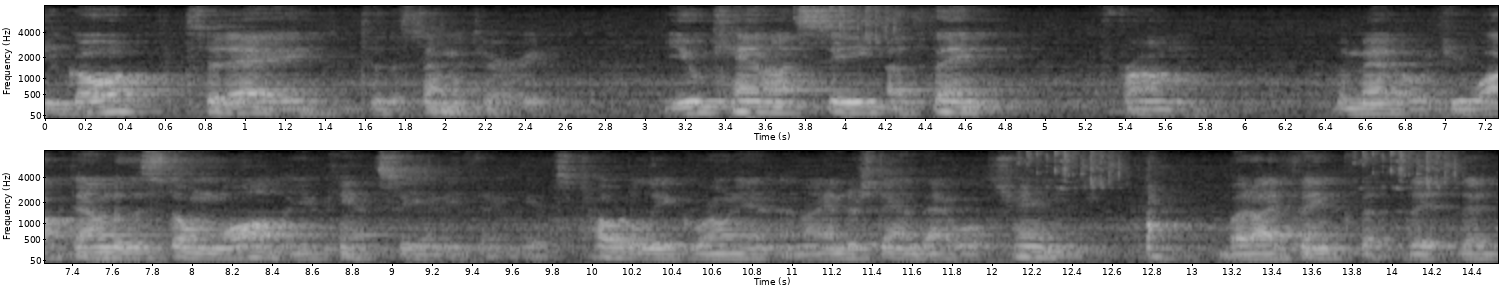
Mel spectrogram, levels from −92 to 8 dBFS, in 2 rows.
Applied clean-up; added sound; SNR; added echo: none; Bird vocalization, bird call, bird song; 15 dB; reverberation time 0.3 s.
